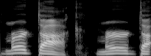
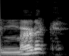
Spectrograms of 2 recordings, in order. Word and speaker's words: Murdaugh: I've this entire time, and it's Murdaugh, like D-O-C-K, Murdaugh, and I got that right?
